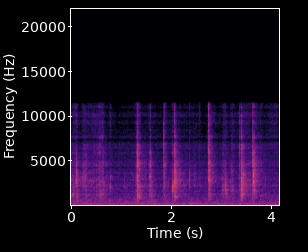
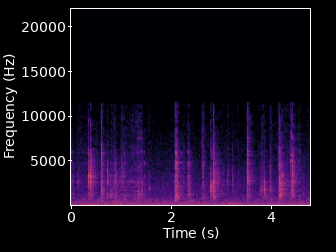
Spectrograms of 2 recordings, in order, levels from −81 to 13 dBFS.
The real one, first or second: second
